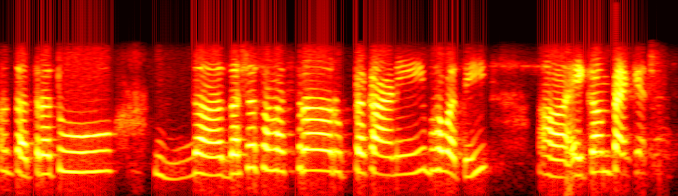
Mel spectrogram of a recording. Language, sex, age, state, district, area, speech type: Sanskrit, female, 30-45, Maharashtra, Nagpur, urban, conversation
